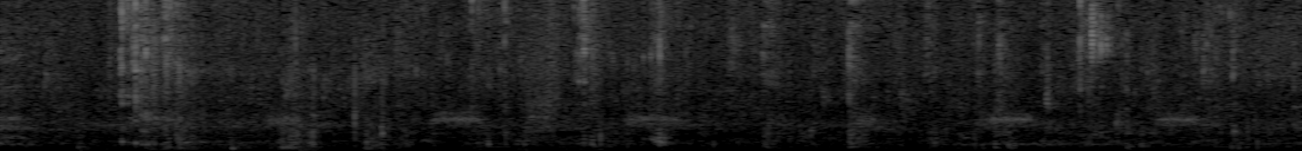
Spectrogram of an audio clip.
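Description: Several people crunching and chewing Doritos chips close up, repeated crisp bites and chewing in an irregular rhythm with quiet background noise.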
